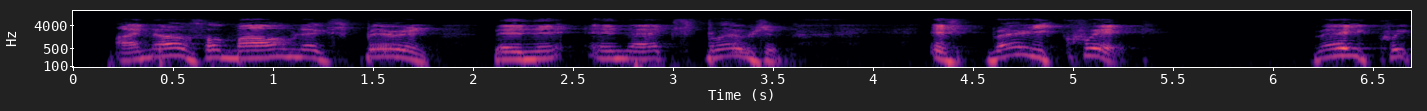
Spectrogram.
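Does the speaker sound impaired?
Yes: clinically deaf; clinically deaf since school age, could not follow unfamiliar Suffolk slang.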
